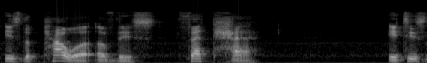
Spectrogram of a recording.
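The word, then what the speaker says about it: فتحة: Fatha, to be pronounced with a roughly aspirated ha, which we have indicated by a dot under it, and which is somewhat like HH or doubly strong H.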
